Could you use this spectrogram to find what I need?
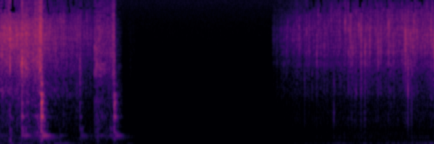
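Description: Onion and leek, already browning, frying in a pot give a steady crackling sizzle with small pops, heard in two stretches split by a short silence.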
